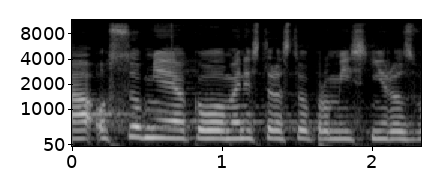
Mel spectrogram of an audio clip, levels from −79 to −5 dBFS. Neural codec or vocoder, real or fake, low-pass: none; real; 10.8 kHz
